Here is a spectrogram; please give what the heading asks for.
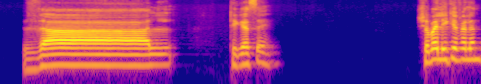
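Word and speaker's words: ذال: জিহ্বার আগা, উপরে দুই দাঁতের আগায় লাগাবেন, লাগিয়ে উচ্চারণ করতে হবে চিকুন আওয়াজে। জাল, এই যে জাল, জাল। তিন আলিফ টান হবে।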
